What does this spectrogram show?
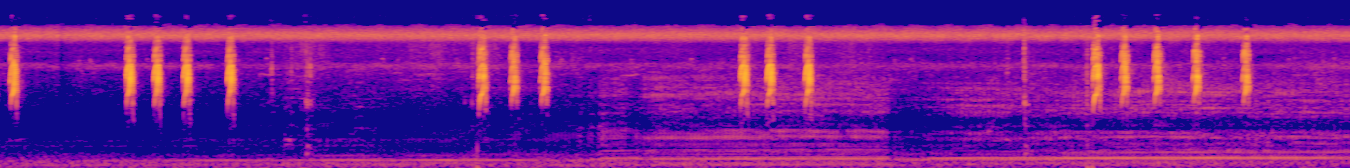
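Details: Female olive-backed tailorbird (Orthotomus sepium) giving frightened alarm calls: sharp, high ticking notes in quick bursts of three to five, over a steady low mechanical hum; suggested as a lure for tailorbirds.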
